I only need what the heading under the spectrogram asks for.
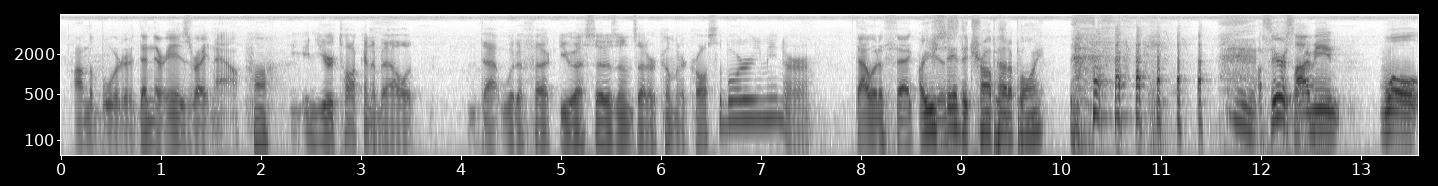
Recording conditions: sounds in the background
